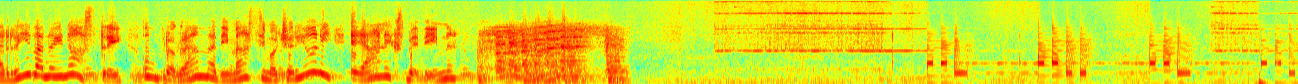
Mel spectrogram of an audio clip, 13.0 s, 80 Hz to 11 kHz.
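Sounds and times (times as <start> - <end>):
speech: 0.1 - 5.9
telephone ringing loudly: 7.1 - 9.7, 10.4 - 12.9.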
